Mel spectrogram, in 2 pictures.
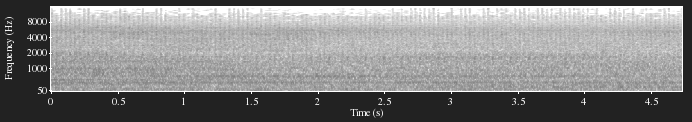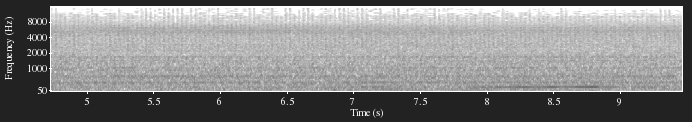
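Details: Opel Z18XER engine at steady idle with a quick, fairly even ticking on top, about three to four per second; owner asks whether it is normal, cause not obvious.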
